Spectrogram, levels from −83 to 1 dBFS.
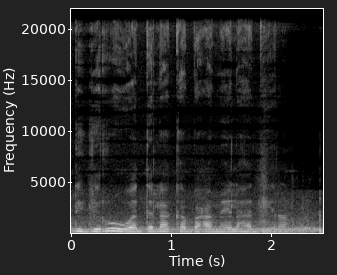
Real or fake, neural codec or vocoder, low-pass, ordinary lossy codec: real; none; none; none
